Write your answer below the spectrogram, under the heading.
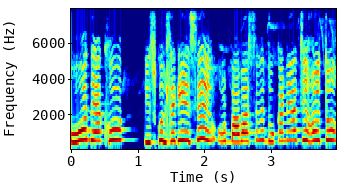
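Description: In a cartoonish character voice, a woman speaks at an extremely high pitch and a moderate pace with monotone, flat intonation. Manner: calm, matter-of-fact.

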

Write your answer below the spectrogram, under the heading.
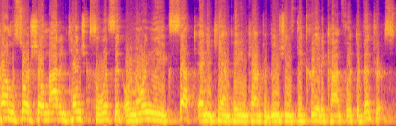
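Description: A man speaks fairly quickly, his pitch varying in an ordinary way, with light noise in the background. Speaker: candidate. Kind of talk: debate statement. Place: studio. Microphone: podium.

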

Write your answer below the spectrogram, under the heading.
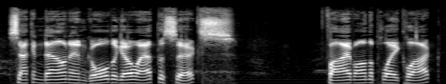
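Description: A man speaks in a monotone, flat intonation, the sound dry with no echo and noticeable background noise around him. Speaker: football radio play-by-play announcer. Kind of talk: live sports commentary. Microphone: headset.

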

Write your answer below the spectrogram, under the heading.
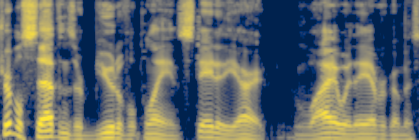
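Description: A man with a plain, everyday voice speaks at a fairly low pitch with ordinary pitch variation, on a very clean recording with a silent background. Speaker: video show host answering listener emails. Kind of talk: reading listener emails aloud with commentary. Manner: casual, conversational.

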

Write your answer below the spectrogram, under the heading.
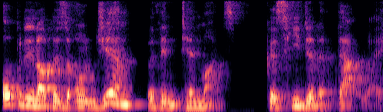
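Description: Big pitch swings mark a man's medium-pitched, slightly mellow voice, heard with audible room echo. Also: moderate pace.

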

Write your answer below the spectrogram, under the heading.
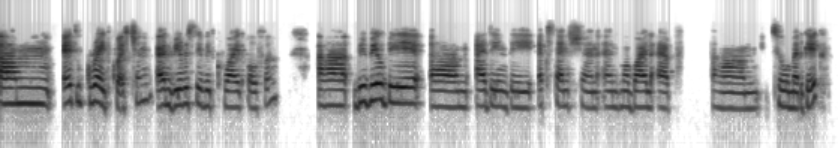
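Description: At a very slow pace, a woman speaks with a fairly high pitch and fairly even intonation, the sound dry with no echo and the background quiet. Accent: non-native. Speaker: software company representative. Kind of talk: product presentation. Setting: video call. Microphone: video call.

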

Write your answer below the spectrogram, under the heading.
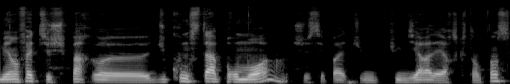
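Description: A man talks in a plain, everyday voice at a fairly slow pace, medium in pitch with ordinary variation. The background is quiet and the sound dry with no echo. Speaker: jiu-jitsu teacher and competitor. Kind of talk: casual interview. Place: home room.

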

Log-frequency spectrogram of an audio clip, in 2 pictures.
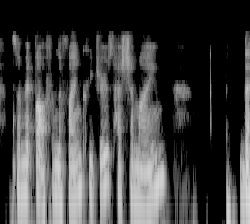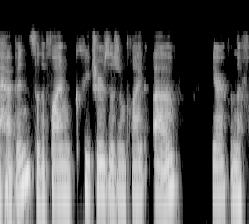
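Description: Over a quiet background, a woman talks at a moderate pace in a fairly low pitch. Her voice is somewhat breathy, with ordinary pitch variation. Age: 40s. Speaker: Torah teacher and health coach. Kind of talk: tutorial. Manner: halting.

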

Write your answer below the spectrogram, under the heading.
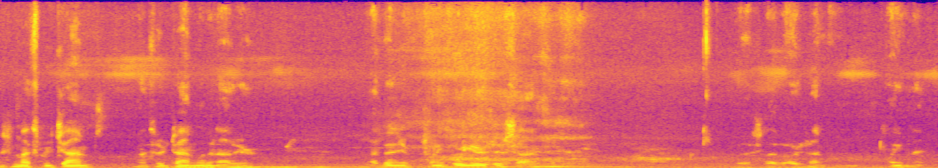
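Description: Against noticeable background noise, a soft-spoken man with an American accent speaks at a moderate pace, with long, frequent pauses and big swings in loudness. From New York. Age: 50s. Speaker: homeless man in recovery. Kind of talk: street interview answer. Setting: outdoors, traffic noise. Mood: sorrowful, resigned. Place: street. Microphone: lapel.

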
